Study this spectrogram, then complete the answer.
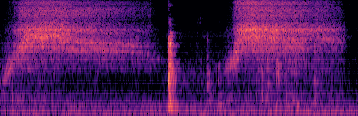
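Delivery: soft breathy whoosh of waves; quiet airy wave noise. Acted. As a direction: breathe out like crashing surf. GM imitates crashing waves.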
